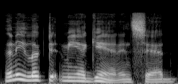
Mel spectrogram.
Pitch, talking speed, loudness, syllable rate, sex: 145 Hz, 270 wpm, -17 LUFS, 5.9 syllables/s, male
